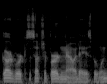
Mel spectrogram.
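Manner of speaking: a weary guard on duty; gruff guard. Acted. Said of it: "somebody did overhear you".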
